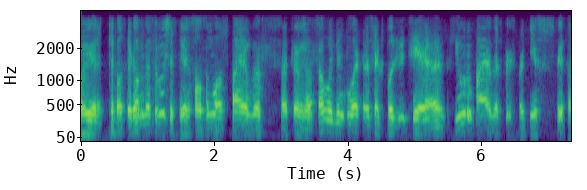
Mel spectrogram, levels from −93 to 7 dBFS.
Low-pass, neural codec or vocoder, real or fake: 3.6 kHz; codec, 44.1 kHz, 2.6 kbps, DAC; fake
